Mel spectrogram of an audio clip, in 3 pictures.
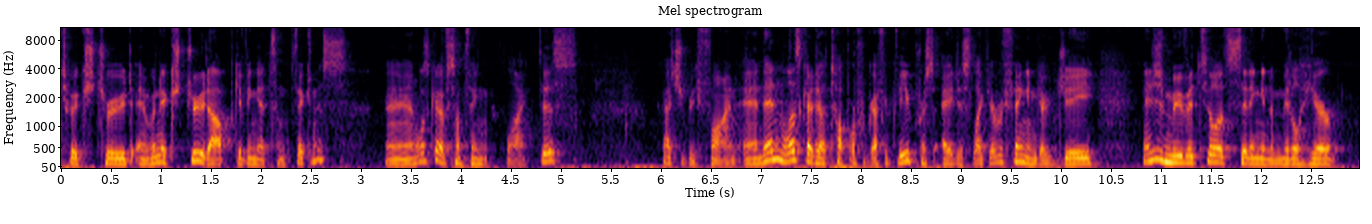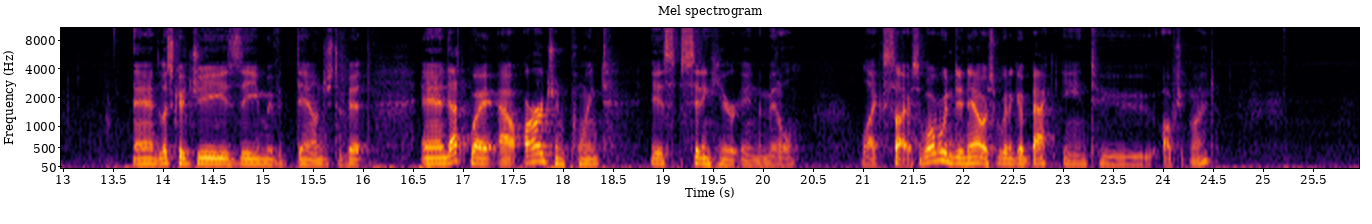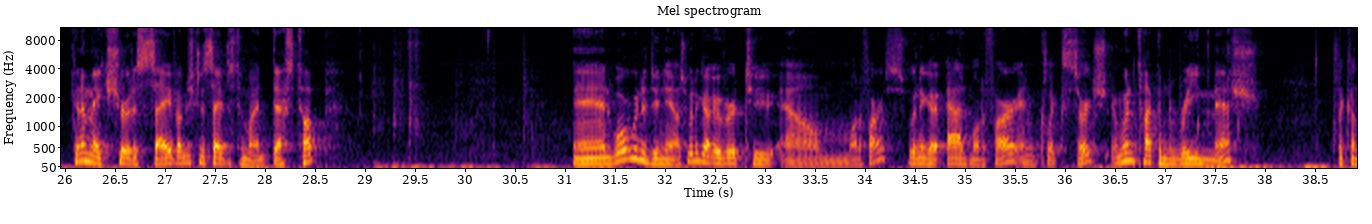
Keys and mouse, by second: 3.5 middle click, 4.6 shift+middle click, 5.0 g, 6.9 KP_7, 7.7 shift+middle click, 8.2 a, 8.7 shift+middle click, 9.5 g, 12.4 middle click, 13.2 shift+middle click, 13.9 g, 15.7 KP_1, 17.1 g, 19.0-21.0 middle drag, 22.0-24.0 drag, 25.8 ctrl+s, 31.2 middle click, 33.7 click, 34.3-38.8 drag.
